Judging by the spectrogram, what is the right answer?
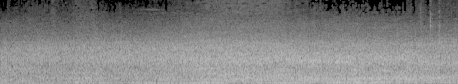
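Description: Street traffic noise with a car driving past close by; its tyre and engine noise swells through the middle and eases near the end.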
